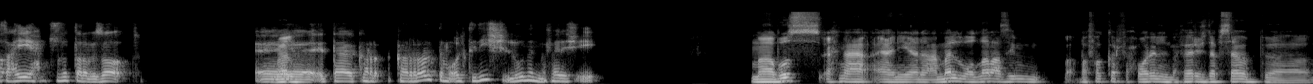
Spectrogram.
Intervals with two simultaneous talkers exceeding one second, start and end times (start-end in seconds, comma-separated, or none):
none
